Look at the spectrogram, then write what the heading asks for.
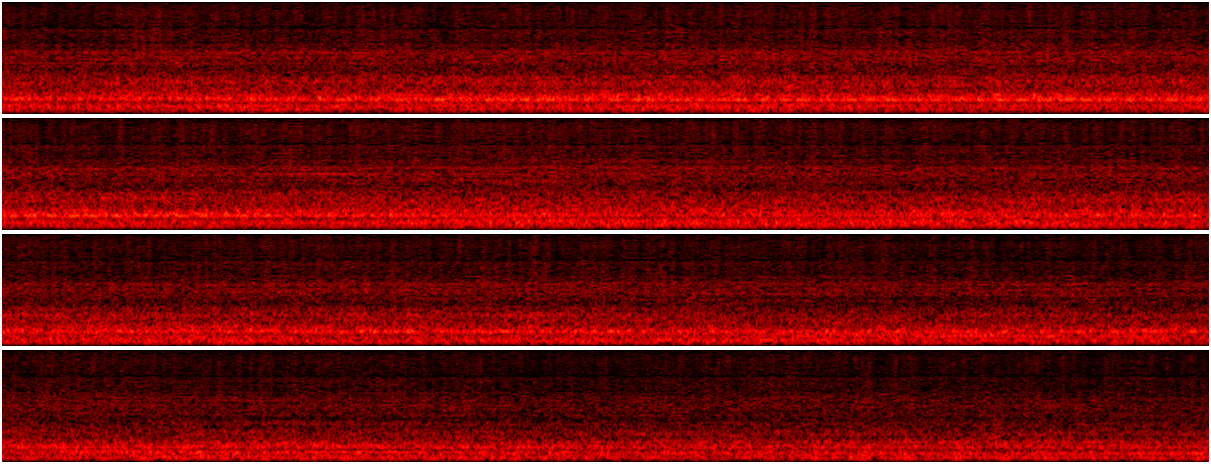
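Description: Cercanías commuter train running, heard from inside the carriage: a steady rumble with a humming tone that fades out about two-thirds of the way through.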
